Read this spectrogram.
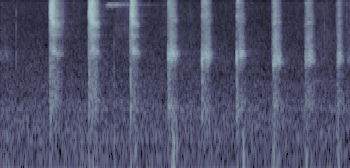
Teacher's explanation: you can hear that the highest pitch is associated with t, the next with k, and the lowest with p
